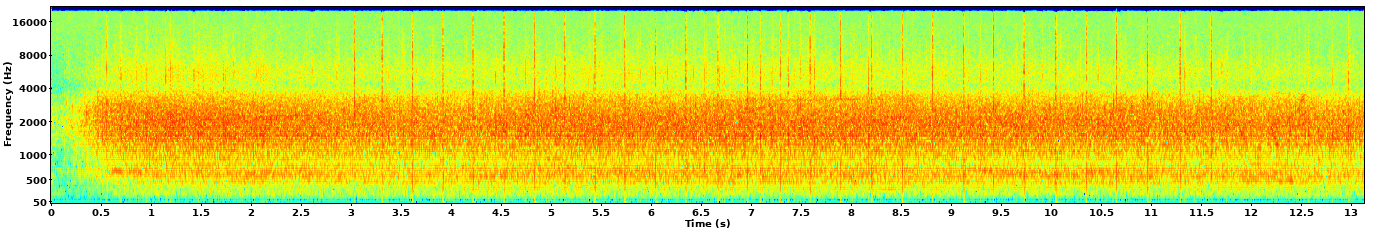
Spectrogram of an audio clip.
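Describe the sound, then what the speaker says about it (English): An audience gives a loud, full round of applause for Secretary Mike Pompeo at the close of a Greater Issues event, thick continuous clapping with sharp individual claps standing out, rising quickly and staying strong throughout. "Please join me in one more round of applause for Secretary Pompeo"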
